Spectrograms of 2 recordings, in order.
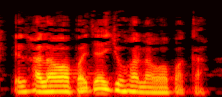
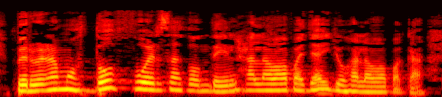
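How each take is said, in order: First: The same line rattled off very fast; rapid repeat. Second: Said in the usual way. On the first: Acted. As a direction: rush it out in one breath. Repite la frase a toda prisa. (repetido a toda velocidad)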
